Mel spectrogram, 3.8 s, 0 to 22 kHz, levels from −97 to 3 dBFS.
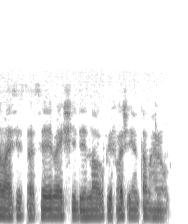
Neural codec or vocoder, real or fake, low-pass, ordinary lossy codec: none; real; none; none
